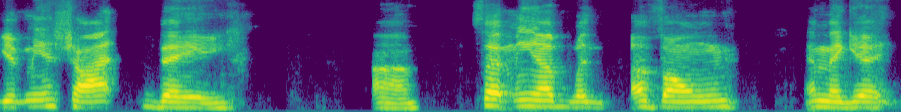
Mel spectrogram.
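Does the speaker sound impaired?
Yes: cerebral palsy; from birth, hands distorted, dexterity issues, types with one finger, needs 90-95% assistance from provider; age 33, uses adaptive voice dictation apps on phone and computer for typing.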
